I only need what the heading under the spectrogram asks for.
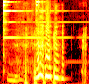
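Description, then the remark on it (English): A single bright bell ding, struck by a producer, rings out and sustains for about a second before fading, while voices talk or laugh over it. “A producer sitting in the background dinging the bell for us.”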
